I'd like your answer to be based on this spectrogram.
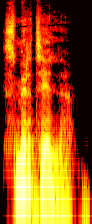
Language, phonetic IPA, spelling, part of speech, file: Russian, [smʲɪrˈtʲelʲnə], смертельно, adverb / adjective, Ru-смертельно.ogg
- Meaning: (adverb) 1. mortally, fatally 2. grievously (insulted) 3. utterly (bored, exhausted, etc.); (adjective) short neuter singular of смерте́льный (smertélʹnyj)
